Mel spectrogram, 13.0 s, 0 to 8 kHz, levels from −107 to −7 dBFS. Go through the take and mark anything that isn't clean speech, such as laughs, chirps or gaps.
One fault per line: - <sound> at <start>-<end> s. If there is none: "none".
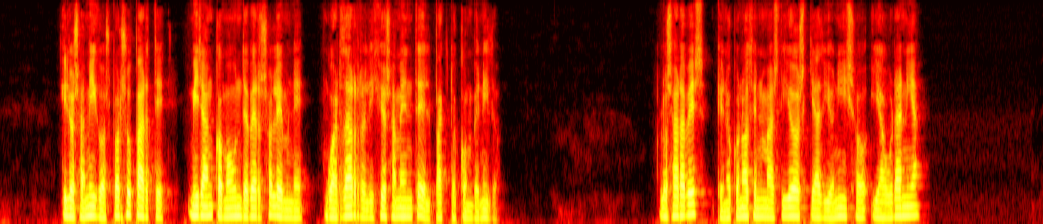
none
